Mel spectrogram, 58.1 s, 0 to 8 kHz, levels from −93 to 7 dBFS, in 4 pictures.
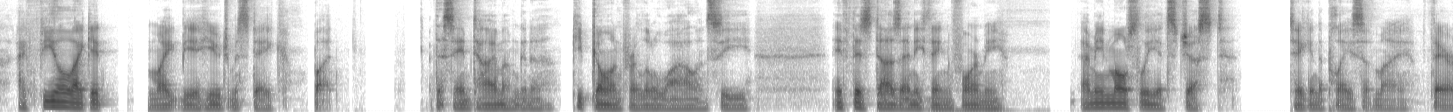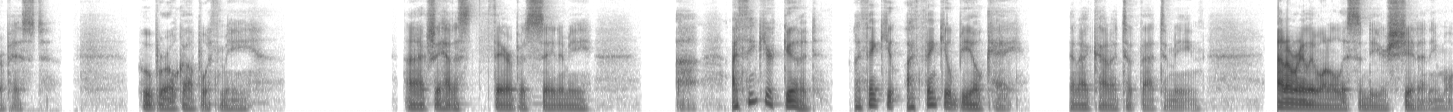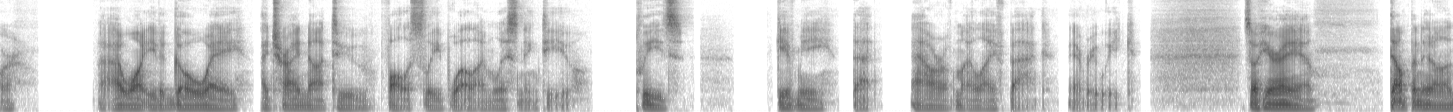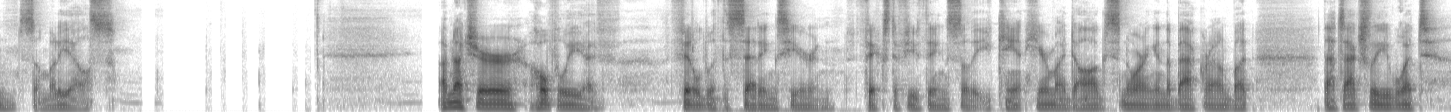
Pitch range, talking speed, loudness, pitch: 60-70 Hz, 155 wpm, -29 LUFS, 65 Hz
